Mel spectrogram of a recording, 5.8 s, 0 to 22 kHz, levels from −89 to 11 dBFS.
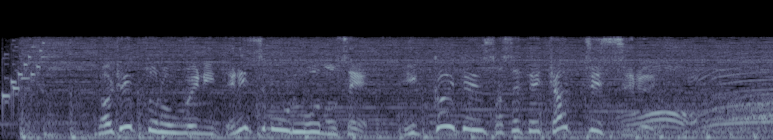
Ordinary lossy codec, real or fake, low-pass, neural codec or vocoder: none; real; 7.2 kHz; none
